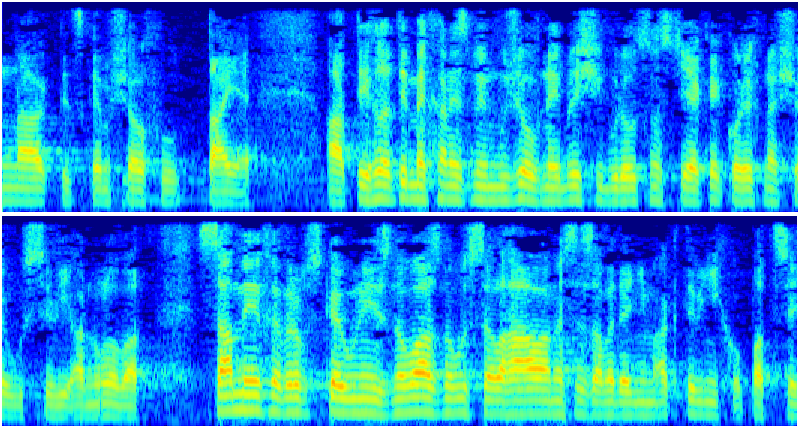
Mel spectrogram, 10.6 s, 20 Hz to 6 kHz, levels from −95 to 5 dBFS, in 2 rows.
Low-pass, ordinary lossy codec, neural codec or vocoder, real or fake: 5.4 kHz; none; none; real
